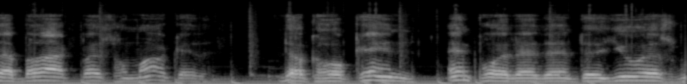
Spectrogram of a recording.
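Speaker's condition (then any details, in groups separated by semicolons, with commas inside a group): ALS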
